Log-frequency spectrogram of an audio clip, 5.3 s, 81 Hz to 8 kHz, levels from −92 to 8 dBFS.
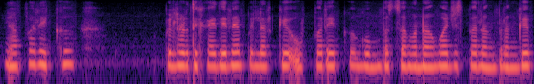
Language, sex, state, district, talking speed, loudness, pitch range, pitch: Hindi, female, Chhattisgarh, Balrampur, 225 wpm, -29 LUFS, 215-240 Hz, 220 Hz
